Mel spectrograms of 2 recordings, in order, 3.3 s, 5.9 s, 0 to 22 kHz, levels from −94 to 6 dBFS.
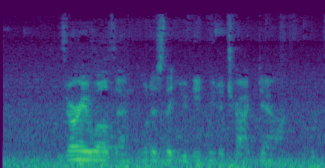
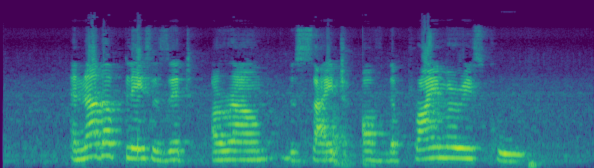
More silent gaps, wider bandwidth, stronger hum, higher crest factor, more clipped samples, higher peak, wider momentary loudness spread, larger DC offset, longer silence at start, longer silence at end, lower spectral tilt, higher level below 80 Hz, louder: neither; first, 16 kHz vs 12 kHz; neither; first, 20 dB vs 14 dB; neither; second, -10 dBFS vs 0 dBFS; first, 18 LU vs 11 LU; neither; second, 0.05 s vs 0.7 s; second, 0 s vs 0.55 s; first, -6 dB/octave vs -4 dB/octave; first, -40 dBFS vs -46 dBFS; second, -30 LUFS vs -14 LUFS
